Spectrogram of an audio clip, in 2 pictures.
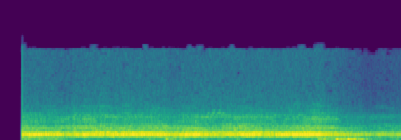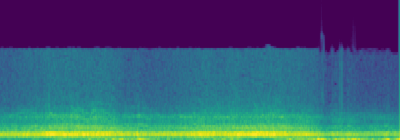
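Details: Cranes at the Izumi crane arrival grounds in Kagoshima Prefecture, Japan: a dense, unbroken chorus of many birds calling at once, a steady mid-pitched clamour with low rumbling wind or handling noise underneath.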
